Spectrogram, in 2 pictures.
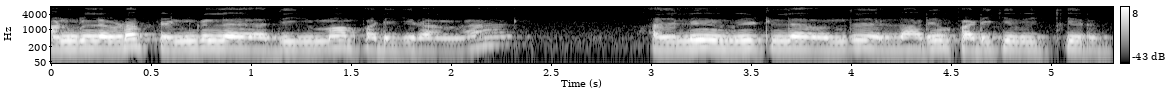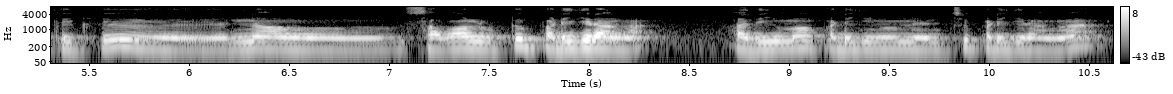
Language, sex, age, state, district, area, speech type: Tamil, male, 60+, Tamil Nadu, Dharmapuri, rural, spontaneous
